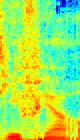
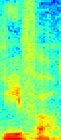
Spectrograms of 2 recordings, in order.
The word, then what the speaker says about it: Jever: Also man spricht Jever eigentlich als Jefer aus. Jefer. Hm, Jefer, genau. Jefer.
